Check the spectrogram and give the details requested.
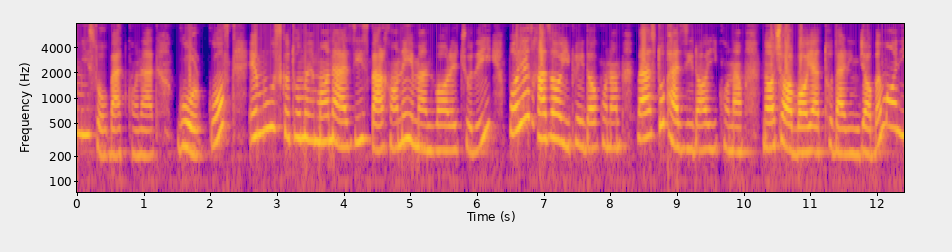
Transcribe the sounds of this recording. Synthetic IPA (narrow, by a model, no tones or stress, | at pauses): miːsohbæt̪kʰo̞næd̪̥ɡoɾɡoft̪ʔemɾuːz̥kʲʰe̞t̪ʰo̞me̞hmɒːneæziːzbæɾxɒːne̞jemænvɒːɾe̞d̪̥ʃo̞d̪e̞iːb̥ɒːjæd̪ɢæzɒːiːpʰe̞jd̪ɒːkʰo̞næmvæːz̥t̪ʰo̞pʰæziːɾɒːiːkʰo̞næmnɒːt͡ʃʰɒːɾbɒːjæd̪̚t̪ʰo̞d̪æɾind͡ʒɒːbe̞mɒːniː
